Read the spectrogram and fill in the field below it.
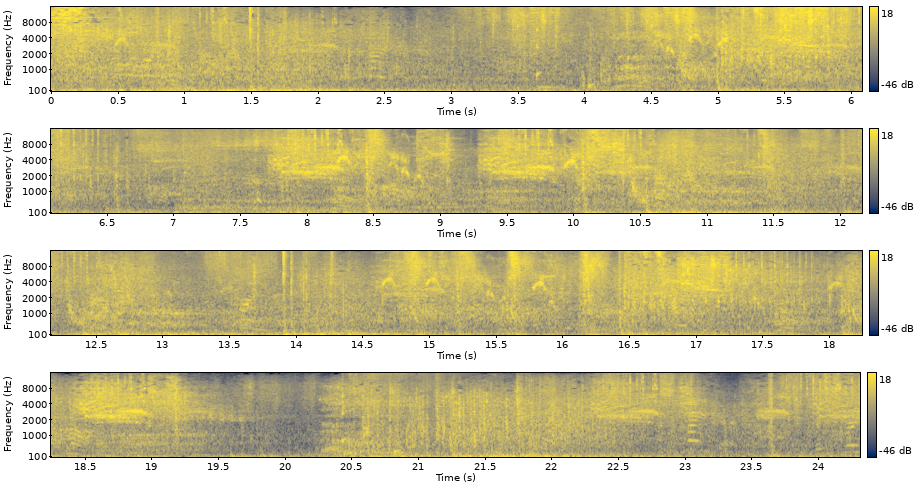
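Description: Magical Bombarda blasts and other combat spells in Hogwarts Legacy boom and rumble continuously, dense and loud with mechanical clatter throughout.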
